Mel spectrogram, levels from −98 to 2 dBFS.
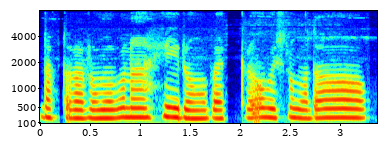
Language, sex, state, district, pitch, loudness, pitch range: Chakma, female, Tripura, Unakoti, 225 Hz, -13 LUFS, 215-240 Hz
